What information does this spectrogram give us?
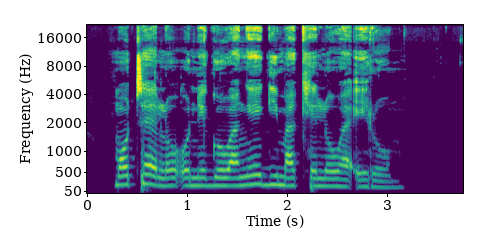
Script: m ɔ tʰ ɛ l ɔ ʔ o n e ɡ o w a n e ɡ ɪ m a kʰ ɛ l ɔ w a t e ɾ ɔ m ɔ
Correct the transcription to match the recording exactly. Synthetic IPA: m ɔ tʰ ɛ l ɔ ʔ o n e ɡ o w a ŋ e ɡ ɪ m a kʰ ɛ l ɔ w a ʔ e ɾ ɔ m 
